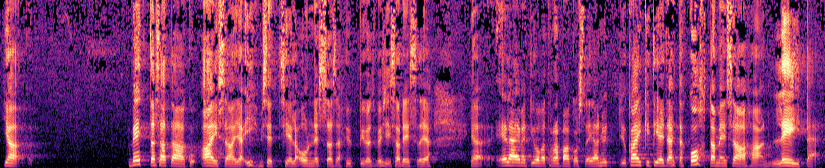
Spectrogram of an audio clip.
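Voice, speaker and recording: A man preaching a sermon, telling the story in a lively way, his voice swelling loud and then dropping low. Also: in a large hall.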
